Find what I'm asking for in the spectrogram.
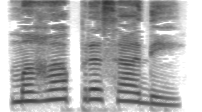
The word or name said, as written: ಮಹಾಪ್ರಸಾದಿ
